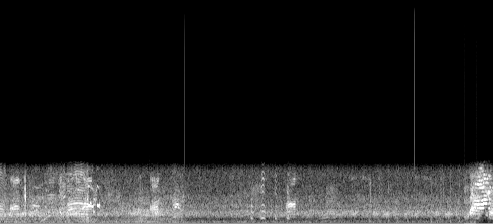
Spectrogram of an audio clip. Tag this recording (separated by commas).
Domestic animals, Animal, Speech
